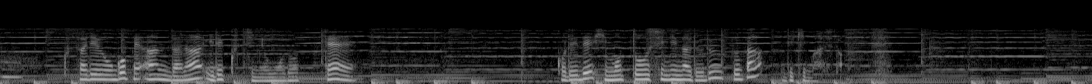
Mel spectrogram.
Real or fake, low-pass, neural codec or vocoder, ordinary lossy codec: real; 5.4 kHz; none; none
